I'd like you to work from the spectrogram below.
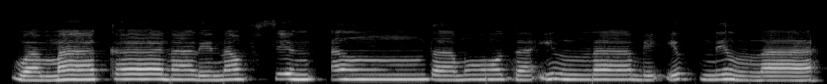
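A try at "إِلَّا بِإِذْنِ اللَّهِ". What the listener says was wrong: Illa biiznillah. Dengan huruf zalnya yang lebih mengalir lagi. Illa biiznillahi kitabam muajjala.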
